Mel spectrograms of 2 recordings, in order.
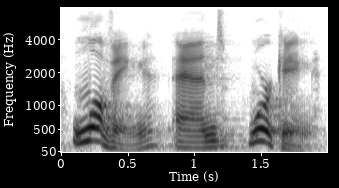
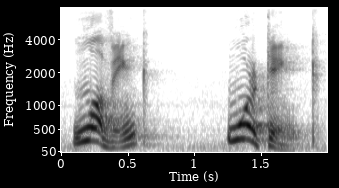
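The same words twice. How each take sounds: First: Said in the usual way. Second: Loving, working as "lovink, workink"; added K ending. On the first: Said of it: "found in words ending in ing". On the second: Shown as a demonstration. Coach shows Russian endings, K closing loving and working. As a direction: add a K after -ing in loving, working. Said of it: "small after sound that happens after the G".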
